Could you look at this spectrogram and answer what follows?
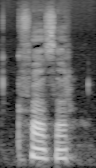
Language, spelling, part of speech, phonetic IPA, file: Polish, kwazar, noun, [ˈkfazar], LL-Q809 (pol)-kwazar.wav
